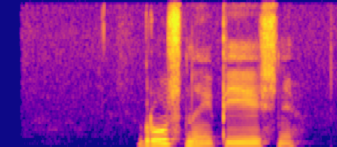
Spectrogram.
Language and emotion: Russian, sad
